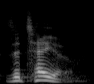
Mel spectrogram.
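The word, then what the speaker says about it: zeteo (ζητέω): I can pronounce this Greek word, zeteo.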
